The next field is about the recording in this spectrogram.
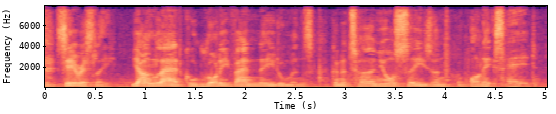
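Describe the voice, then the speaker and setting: A man's voice: a little high, lively intonation, moderate pace, a bit bright, a little hiss or hum. A man playing a brazen, over-familiar football agent, wheedling and repeating himself in comedy acting. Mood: smarmy, wheedling.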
